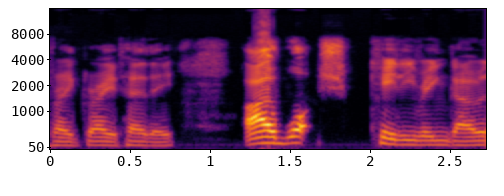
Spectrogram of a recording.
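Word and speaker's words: Kelee Ringo: It's the cornerback, Kelly Ringo. – Keely Ringo, you're right the first time. – Keely should be double E, surely. – It's Keely Ringo. – Well, that's wrong. It's spelt Kelly.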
